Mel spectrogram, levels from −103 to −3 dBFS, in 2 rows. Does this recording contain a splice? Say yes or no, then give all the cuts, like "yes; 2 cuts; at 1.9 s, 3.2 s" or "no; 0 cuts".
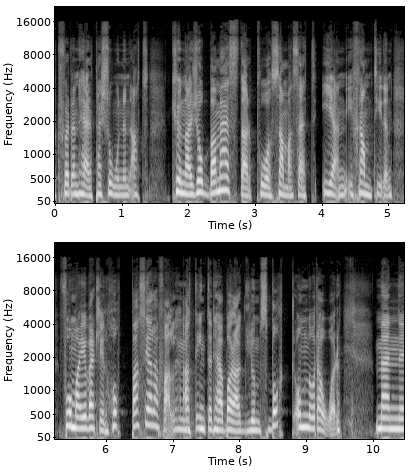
no; 0 cuts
